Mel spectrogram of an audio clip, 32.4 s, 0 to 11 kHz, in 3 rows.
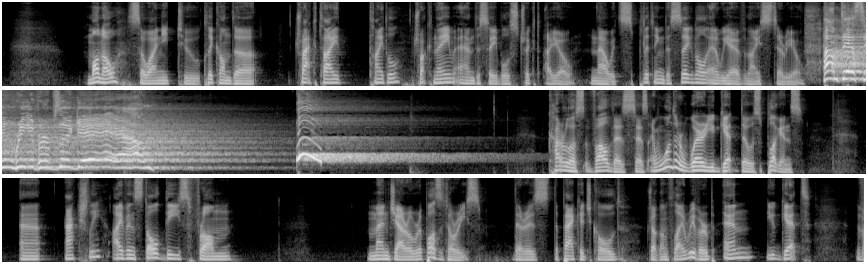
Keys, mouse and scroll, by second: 2.2 click, 6.2 click, 10.0 space, 12.6 click, 12.9-13.6 scroll up 2, 14.2-14.7 scroll up 1, 14.8 space.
